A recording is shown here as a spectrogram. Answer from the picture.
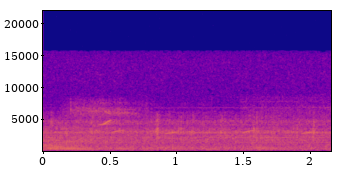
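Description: Steady steam hiss from the sound system of an MTH model C&O Allegheny steam locomotive standing at idle, just powered up and not yet moving.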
